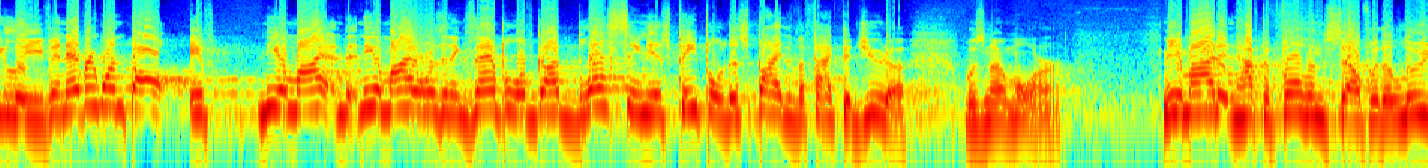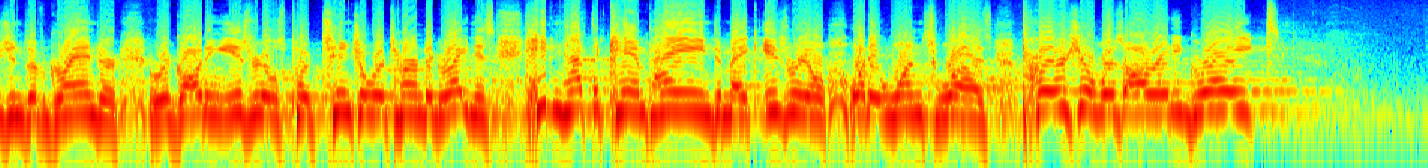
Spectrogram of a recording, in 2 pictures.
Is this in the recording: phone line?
no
